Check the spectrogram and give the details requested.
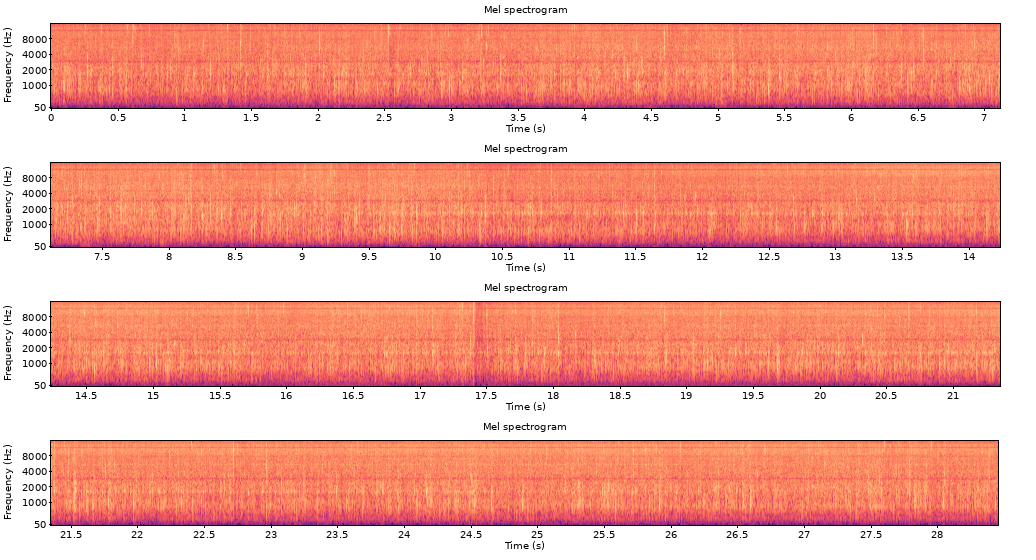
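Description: Pieces of chicken frying in hot oil in a pan: a steady, dense sizzle and crackle of bubbling oil.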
